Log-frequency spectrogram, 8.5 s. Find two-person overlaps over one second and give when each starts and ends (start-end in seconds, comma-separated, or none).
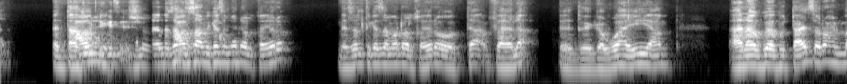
0.7-2.3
